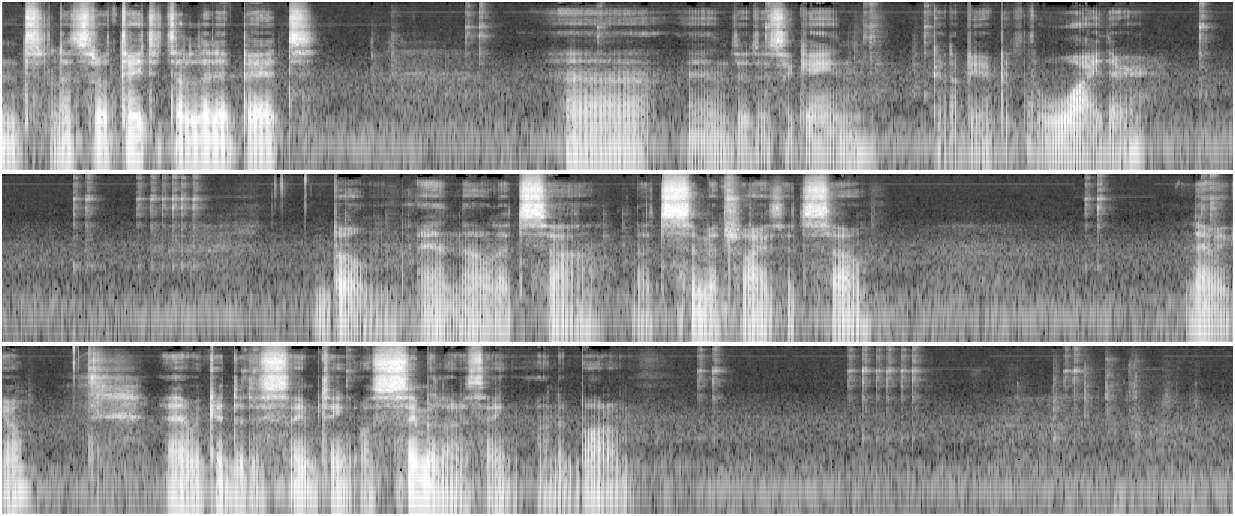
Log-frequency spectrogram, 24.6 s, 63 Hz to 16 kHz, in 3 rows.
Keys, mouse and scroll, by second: 3.9-5.1 drag, 6.1-8.0 drag, 10.8 alt+x, 12.6 click, 15.4-16.8 drag, 18.0 click, 18.7-19.5 drag, 23.5 click, 23.8 alt+x.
